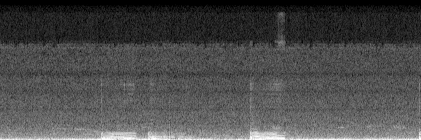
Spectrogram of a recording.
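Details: Sleeping pet hedgehog gives quiet snores, three short squeaky wheezing breaths with a faint whistle, separated by pauses, over a low background hum.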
